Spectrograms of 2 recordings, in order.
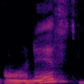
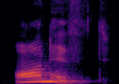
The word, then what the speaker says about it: honest: The word R and honest begin with the vowel sound, as the initial consonant H is not pronounced. We have not pronounced the initial consonant, which is H, and R, and honest.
